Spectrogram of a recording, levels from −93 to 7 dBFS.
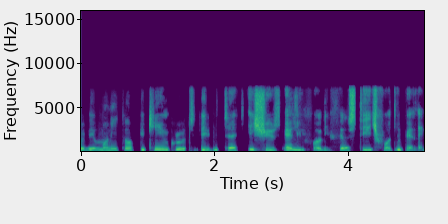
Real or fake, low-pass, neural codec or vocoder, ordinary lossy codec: fake; 7.2 kHz; codec, 16 kHz, 2 kbps, X-Codec, HuBERT features, trained on balanced general audio; none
